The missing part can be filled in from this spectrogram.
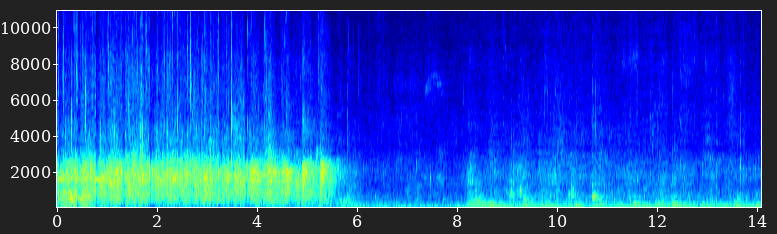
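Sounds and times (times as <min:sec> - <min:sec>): audience applauding: 0:00.0 - 0:06.2.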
